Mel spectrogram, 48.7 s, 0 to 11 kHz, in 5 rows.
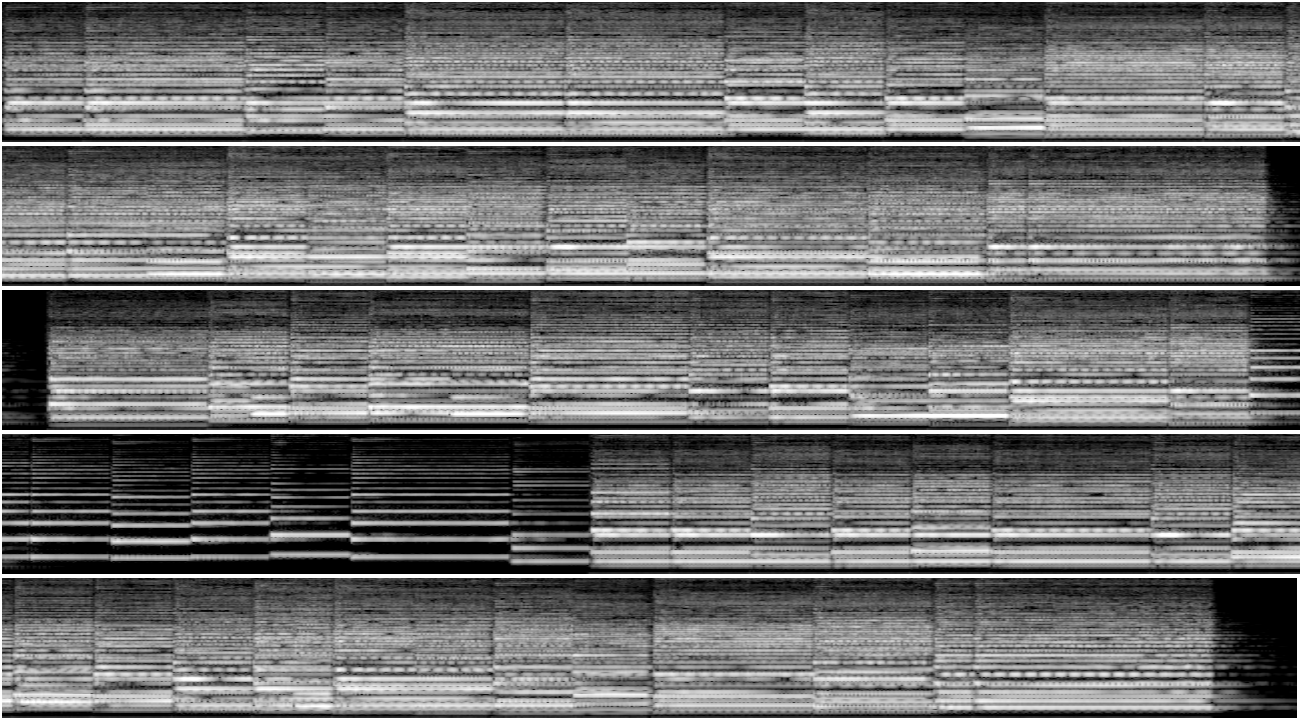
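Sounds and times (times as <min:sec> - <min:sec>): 
saxophone melody: 0:00.0 - 0:32.2, 0:32.9 - 0:48.6.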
